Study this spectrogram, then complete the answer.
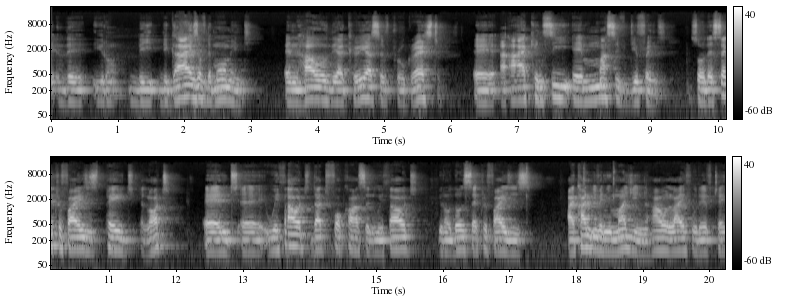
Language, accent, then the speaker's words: English; Soweto, Gauteng, South Africa; I grew up much of my life in Soweto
